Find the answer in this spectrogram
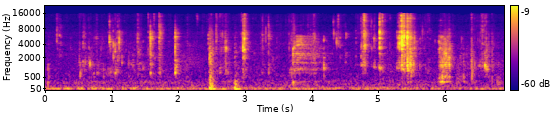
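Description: Close-up mouth sounds of someone chewing a crispy fried crab rangoon, with scattered crisp crackles and a few louder crunchy crackles in the second half.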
